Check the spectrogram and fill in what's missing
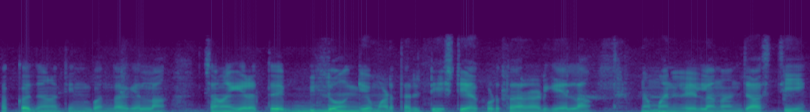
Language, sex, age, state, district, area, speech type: Kannada, male, 18-30, Karnataka, Chitradurga, rural, spontaneous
